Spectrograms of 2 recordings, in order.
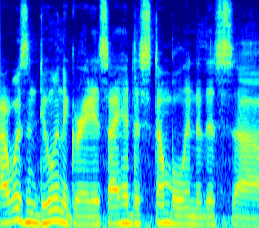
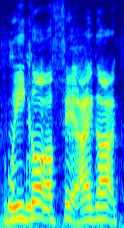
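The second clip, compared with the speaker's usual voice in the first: mock Australian hawker, pitched higher; Aussie fish seller; 6 semitones higher than usual. Bloke pushing fish on a man walking to work, mock Aussie accent. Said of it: "a couple blokes approached me and they're like".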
